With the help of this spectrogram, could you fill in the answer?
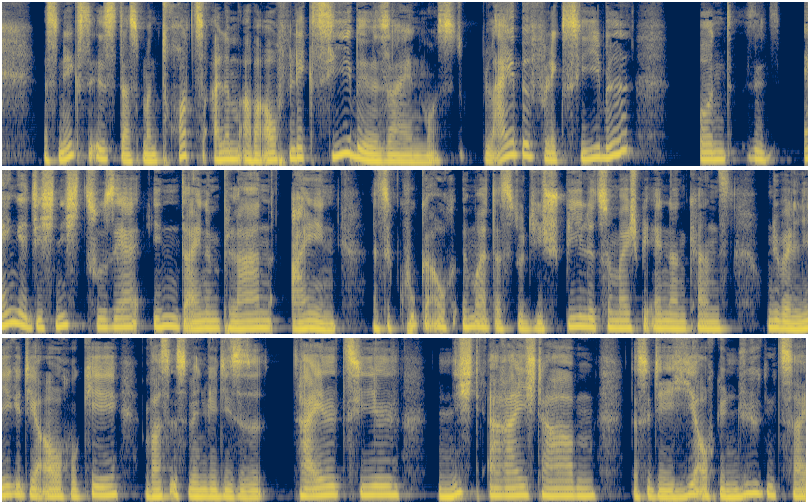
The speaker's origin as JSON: {"language": "German", "region": "Saarland", "country": "Germany", "said": "tröppelchenweise, sagt man bei uns im Saarland"}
